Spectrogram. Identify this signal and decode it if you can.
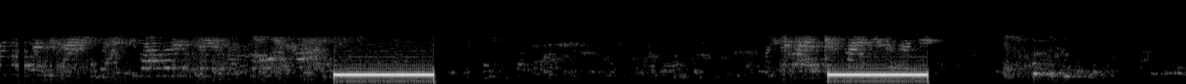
Ringback tone (China, 450 Hz), with speech.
